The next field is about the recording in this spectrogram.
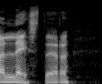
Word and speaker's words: Leicester: Prima della pubblicità, allora, mi correggo, come ci sottolinea il nostro ascoltatore, Leicester, si pronuncia Leicester per quanto riguarda la squadra da cui proviene Tavares.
